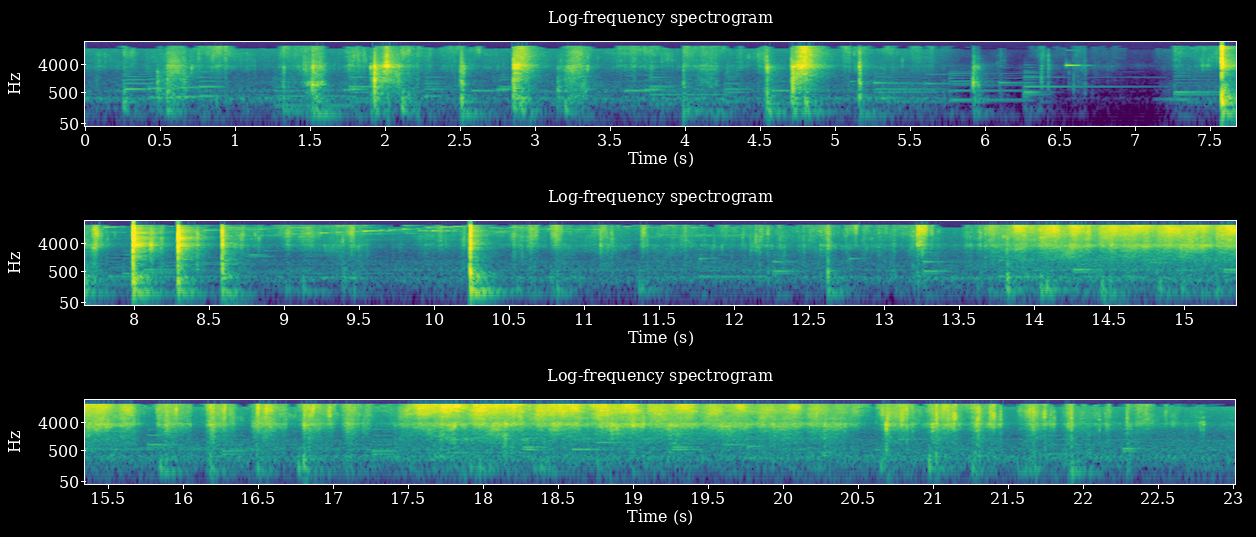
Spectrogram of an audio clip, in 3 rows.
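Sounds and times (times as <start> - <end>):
hands rubbing dough on counter: 0.4 - 5.7, 10.5 - 22.8.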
